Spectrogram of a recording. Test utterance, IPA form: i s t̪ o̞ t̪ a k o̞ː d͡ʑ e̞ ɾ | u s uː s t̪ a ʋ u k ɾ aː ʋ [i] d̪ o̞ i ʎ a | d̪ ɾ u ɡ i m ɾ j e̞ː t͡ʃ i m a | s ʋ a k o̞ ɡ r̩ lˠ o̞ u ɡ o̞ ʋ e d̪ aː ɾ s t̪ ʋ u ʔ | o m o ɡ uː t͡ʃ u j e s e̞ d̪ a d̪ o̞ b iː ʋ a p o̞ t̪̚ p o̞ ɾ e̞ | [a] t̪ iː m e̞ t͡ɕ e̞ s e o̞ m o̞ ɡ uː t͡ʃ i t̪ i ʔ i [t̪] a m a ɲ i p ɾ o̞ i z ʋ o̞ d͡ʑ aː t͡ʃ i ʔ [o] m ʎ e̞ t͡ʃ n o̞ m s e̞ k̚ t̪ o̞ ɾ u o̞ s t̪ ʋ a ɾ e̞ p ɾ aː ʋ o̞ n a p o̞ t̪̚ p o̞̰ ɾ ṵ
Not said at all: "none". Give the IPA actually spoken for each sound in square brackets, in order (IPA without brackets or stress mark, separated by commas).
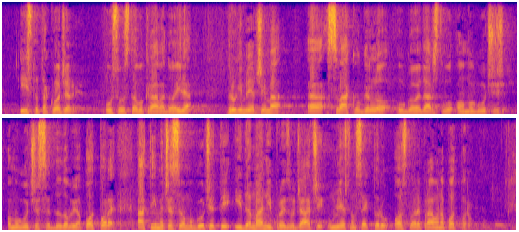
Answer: a, a, d̪, u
